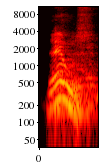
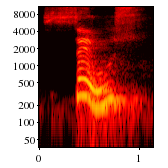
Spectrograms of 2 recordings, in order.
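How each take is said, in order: First: "Deus" with a soft d in place of the z sound, said a little lower; softer Spain pronunciation. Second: Zeus with a plain Latin-American s, drawn out slowly; Zeus said plainly. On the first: Preacher showing how Spain says Zeus, soft Deus. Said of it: "Se pronuncia más suave". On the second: Preacher naming the god the congregation invokes, slow plain Zeus. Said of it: "se pronuncia Zeus". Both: Shown as a demonstration.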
